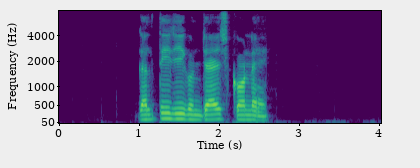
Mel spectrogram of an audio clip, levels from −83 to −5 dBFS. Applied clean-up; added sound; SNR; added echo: neural mask model DeepFilterNet 3.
